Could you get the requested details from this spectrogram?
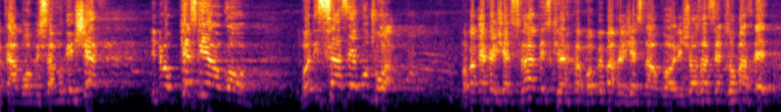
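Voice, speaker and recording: A man giving a rambling, lively faith testimony at a church gathering, laughing often as he tells his story. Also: high voice. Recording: distant mic with crowd noise.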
